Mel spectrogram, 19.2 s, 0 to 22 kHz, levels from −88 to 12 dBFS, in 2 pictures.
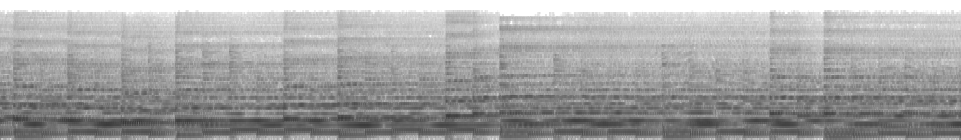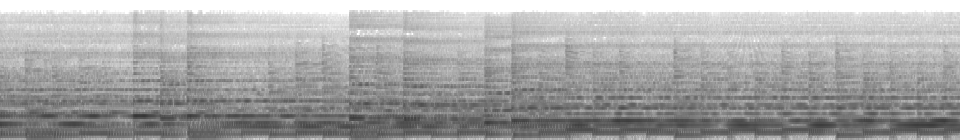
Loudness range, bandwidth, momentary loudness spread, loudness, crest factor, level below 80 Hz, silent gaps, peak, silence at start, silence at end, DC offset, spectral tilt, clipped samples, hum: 2 LU; 16 kHz; 4 LU; -20 LUFS; 14 dB; -46 dBFS; none; -6 dBFS; 0 s; 0 s; under 0.1%; -6 dB/octave; under 0.1%; none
